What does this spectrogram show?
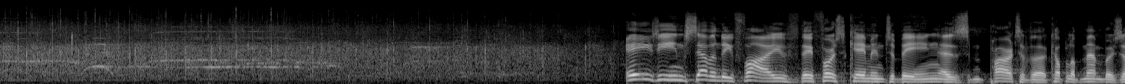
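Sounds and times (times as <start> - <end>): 
audience applause welcoming a brass band's musical director: 0.0 - 6.6
speech: 6.3 - 11.2.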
